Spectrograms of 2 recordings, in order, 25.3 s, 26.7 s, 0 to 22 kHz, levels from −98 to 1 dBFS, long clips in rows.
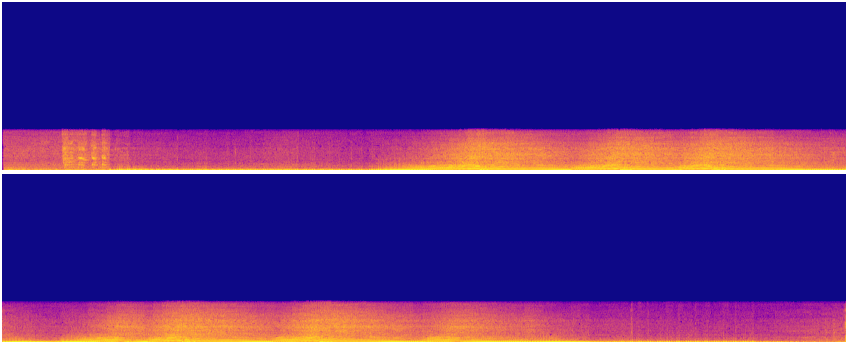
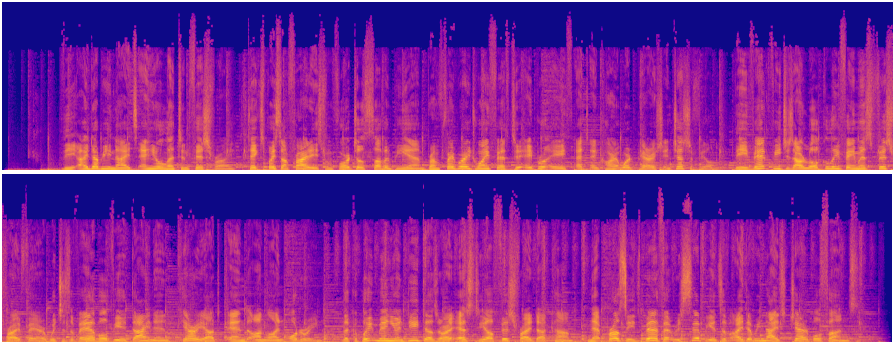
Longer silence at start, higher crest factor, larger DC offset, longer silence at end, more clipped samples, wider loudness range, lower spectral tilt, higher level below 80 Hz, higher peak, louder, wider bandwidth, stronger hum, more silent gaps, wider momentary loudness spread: second, 0 s vs 0.55 s; second, 8 dB vs 18 dB; neither; second, 0 s vs 0.2 s; first, 0.3% vs under 0.1%; first, 6 LU vs 2 LU; first, -9 dB/octave vs -4.5 dB/octave; first, -12 dBFS vs -34 dBFS; about the same, 0 dBFS vs 0 dBFS; first, -9 LUFS vs -19 LUFS; second, 5.4 kHz vs 20 kHz; neither; neither; about the same, 9 LU vs 7 LU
